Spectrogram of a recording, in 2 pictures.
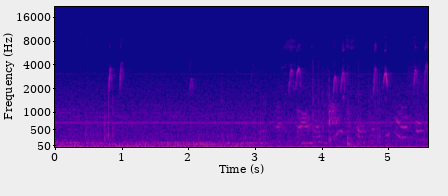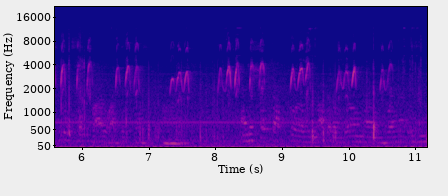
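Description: Duckling peeping: a few short high cheeps in the first couple of seconds, then quick runs of cheeps from about three and a half seconds in.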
